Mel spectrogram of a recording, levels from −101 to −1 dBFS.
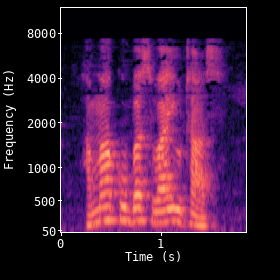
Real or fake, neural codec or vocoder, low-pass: real; none; 7.2 kHz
